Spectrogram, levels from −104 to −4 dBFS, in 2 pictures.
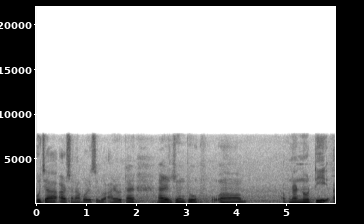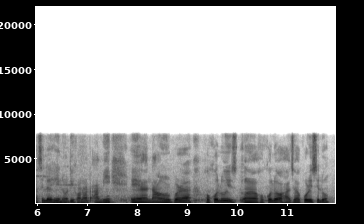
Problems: none marked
